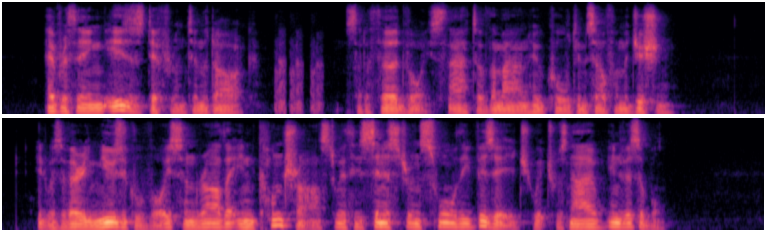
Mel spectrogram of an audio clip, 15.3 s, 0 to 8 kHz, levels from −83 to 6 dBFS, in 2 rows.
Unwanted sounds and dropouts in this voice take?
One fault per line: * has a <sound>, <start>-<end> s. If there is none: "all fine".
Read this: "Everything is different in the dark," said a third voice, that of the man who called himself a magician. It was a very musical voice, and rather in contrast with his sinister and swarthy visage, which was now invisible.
* has a laugh, 2.7-3.2 s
